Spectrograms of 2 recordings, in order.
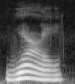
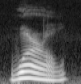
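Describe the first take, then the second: No difference in how they are said.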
